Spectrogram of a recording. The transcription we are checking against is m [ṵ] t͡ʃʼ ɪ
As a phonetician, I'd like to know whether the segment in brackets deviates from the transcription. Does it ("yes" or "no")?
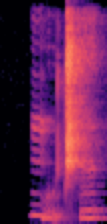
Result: no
